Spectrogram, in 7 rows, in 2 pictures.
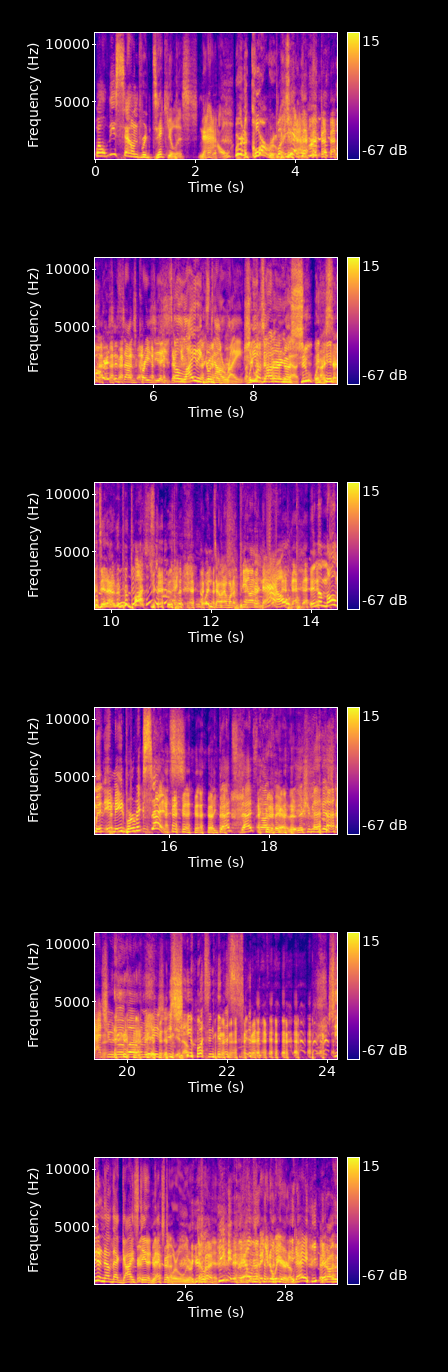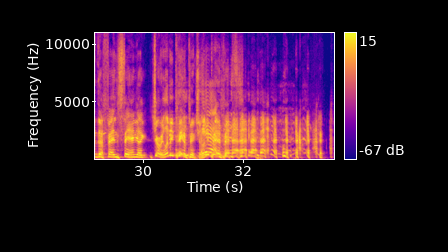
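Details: Adult male with stutter onset at age 20 after a softball injury (ball to throat, head strike), with major concussion and minor vocal contusion, later diagnosed by a neurologist as neurogenic stutter; neurogenic stuttering.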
